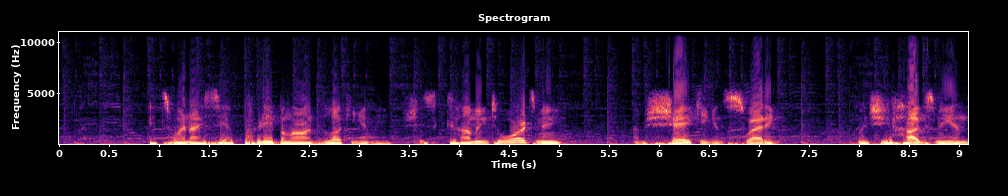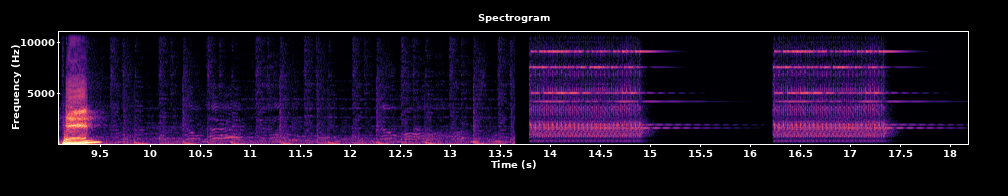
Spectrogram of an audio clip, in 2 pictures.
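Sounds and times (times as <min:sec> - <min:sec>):
upbeat rhythmic music: 0:00.0 - 0:13.7
speech: 0:01.2 - 0:05.2, 0:05.8 - 0:07.3, 0:08.0 - 0:09.6
telephone bell ringing with a metallic trill: 0:13.8 - 0:18.1.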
